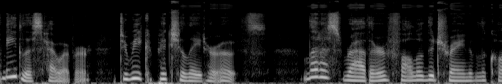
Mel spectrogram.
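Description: From 1.66 s to the end, the speech picks up crude rate conversion: samples are simply repeated rather than filtered, which fits a 32 kHz to 48 kHz step. The resulting inharmonic, gritty fizz sits roughly 20 dB below the voice and tracks louder, brighter syllables.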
